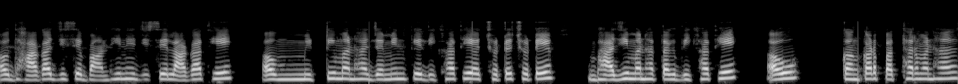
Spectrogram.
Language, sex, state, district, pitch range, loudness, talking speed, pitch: Chhattisgarhi, female, Chhattisgarh, Sarguja, 230-260 Hz, -16 LUFS, 175 wpm, 245 Hz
